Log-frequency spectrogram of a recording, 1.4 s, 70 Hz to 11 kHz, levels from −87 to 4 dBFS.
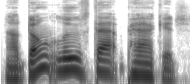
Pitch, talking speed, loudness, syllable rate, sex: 130 Hz, 210 wpm, -19 LUFS, 5.3 syllables/s, male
